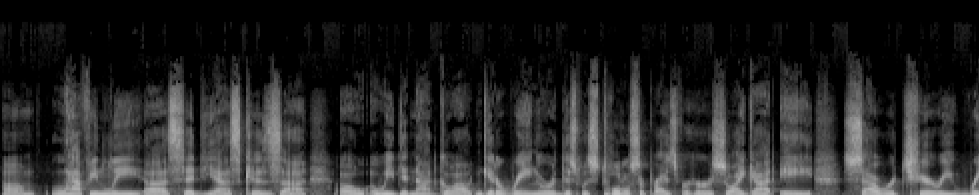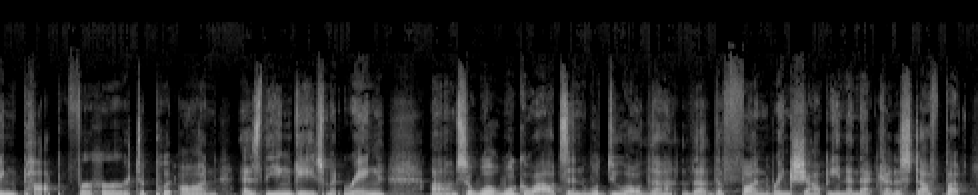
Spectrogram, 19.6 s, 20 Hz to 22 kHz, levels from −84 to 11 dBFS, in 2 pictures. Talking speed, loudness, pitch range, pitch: 195 wpm, -23 LUFS, 80-100 Hz, 90 Hz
